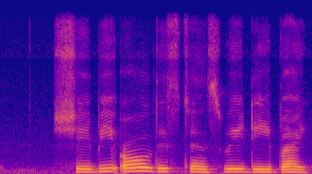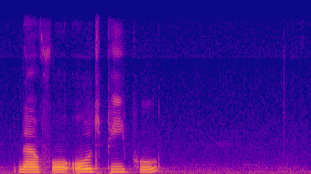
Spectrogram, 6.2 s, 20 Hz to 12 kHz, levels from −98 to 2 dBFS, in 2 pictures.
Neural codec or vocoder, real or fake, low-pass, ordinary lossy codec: none; real; 10.8 kHz; none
